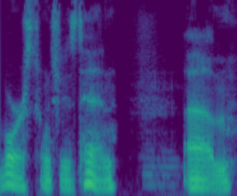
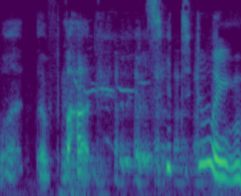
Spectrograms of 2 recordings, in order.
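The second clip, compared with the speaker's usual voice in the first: high-pitched, laughing disbelief. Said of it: "And I'm like".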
